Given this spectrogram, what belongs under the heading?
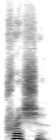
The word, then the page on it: pressure: British English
